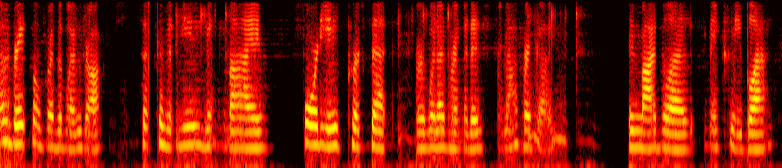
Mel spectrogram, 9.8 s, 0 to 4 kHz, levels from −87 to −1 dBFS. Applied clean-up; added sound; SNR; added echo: neural separator model SepFormer WHAMR!.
